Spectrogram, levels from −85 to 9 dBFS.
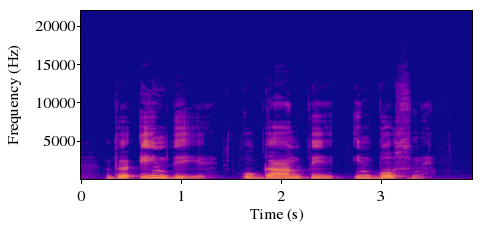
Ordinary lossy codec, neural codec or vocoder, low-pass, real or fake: none; none; 19.8 kHz; real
